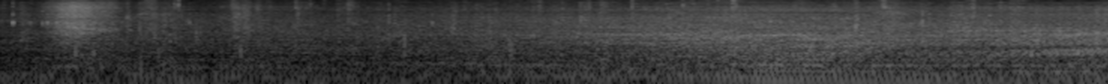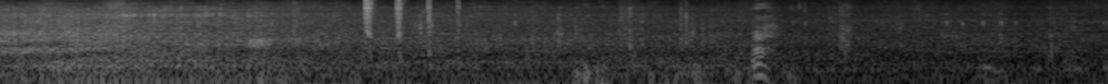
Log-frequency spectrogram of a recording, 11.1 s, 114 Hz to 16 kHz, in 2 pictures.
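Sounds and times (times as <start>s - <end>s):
vehicle passing by: 0.2s - 9.6s
sharp clicks: 7.3s - 8.0s.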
